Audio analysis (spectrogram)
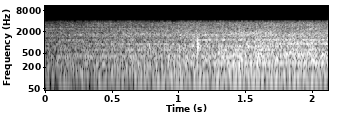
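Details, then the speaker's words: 1993 Toyota Camry, automatic, 206k miles, said to run smooth: steady, even idle with a soft smooth hum and no knocks or stumbles, quiet and healthy, revving slightly on the gas. "you can hear the engine he senses their quiet it arms up on the on the gas a little bit"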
